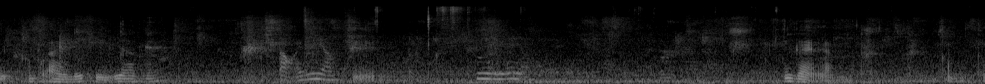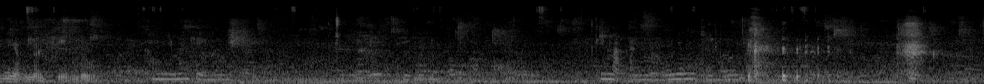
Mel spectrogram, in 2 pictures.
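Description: A young woman talks softly and cheerfully nearby.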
